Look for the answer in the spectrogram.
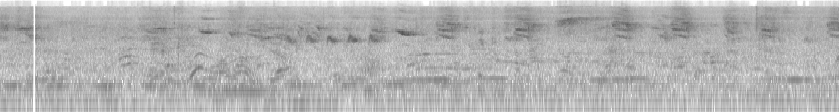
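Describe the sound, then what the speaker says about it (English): Birdsong at Disney's Animal Kingdom, a steady mix of chirps, tweets and cooing calls from a bird perched on a branch, with people talking throughout. "this bird's showing off that branch"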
